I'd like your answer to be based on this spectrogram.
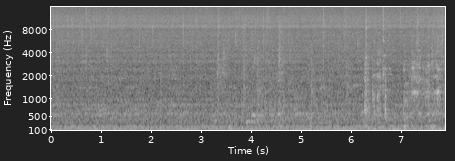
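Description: Lemongrass sautéed in a pan for a braised vegetarian rib dish, a soft continuous sizzle with occasional scraping stirs and light clinks, moderate and close, with no talking.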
